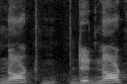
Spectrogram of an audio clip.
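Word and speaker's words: know: For example, in the word no, K is silent.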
